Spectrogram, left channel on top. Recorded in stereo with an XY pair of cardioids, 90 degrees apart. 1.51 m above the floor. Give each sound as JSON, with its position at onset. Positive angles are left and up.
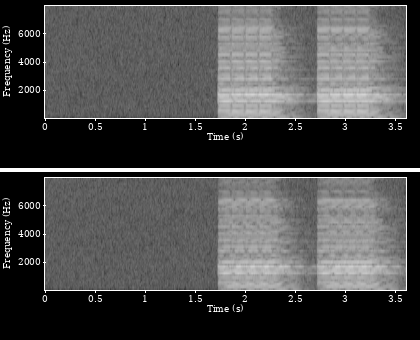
{"t": 1.7, "sound": "an alarm clock", "azimuth_deg": 45, "distance_m": 3.5}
